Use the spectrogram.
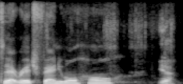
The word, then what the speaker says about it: Faneuil Hall: Public meetings at, how you pronounce that, Rich? Faneuil Hall? Yeah, Faneuil Hall.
